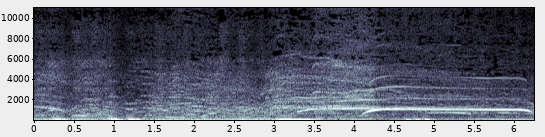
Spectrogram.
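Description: Children shouting and cheering, with two long, high-pitched screams held for over a second in the second half, over music with deep bass thumps.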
